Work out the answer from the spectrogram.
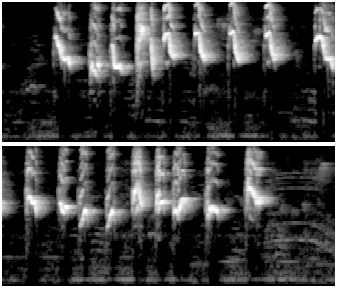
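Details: Green leafbird singing steadily, its song played to stir a young bird into song: a fast, energetic series of sharp, falling whistled chirps about five per second, some harsh and buzzy, with a faint low hum beneath.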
